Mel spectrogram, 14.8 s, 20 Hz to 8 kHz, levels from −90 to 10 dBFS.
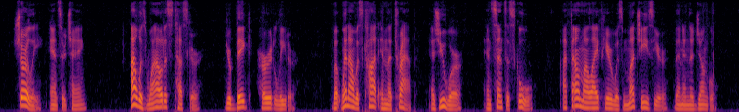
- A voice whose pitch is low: Yes, low, 130 Hz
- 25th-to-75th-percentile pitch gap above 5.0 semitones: Yes, wide, 5.6 semitones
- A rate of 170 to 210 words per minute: No, average, 160 wpm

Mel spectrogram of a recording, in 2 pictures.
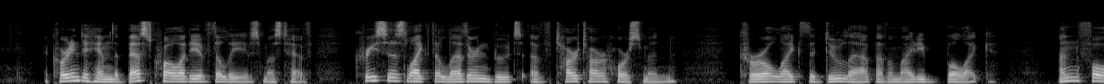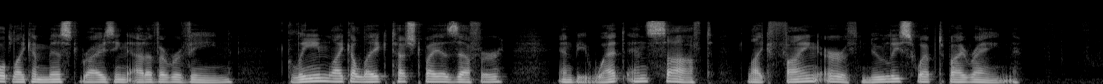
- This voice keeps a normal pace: Yes, average, 150 wpm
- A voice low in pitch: Yes, low, 120 Hz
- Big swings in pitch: No, average, 3.1 semitones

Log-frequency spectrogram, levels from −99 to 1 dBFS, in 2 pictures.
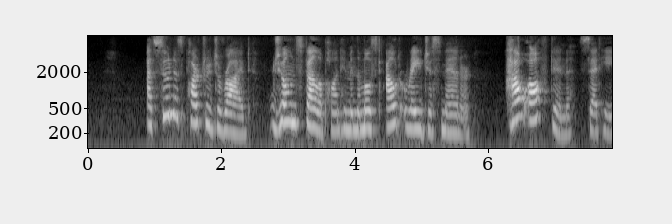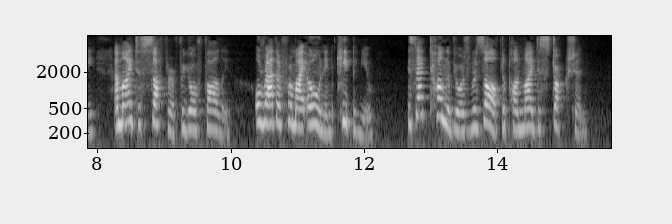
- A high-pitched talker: Yes, high, 245 Hz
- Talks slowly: No, average, 160 wpm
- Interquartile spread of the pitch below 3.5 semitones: No, average, 5.0 semitones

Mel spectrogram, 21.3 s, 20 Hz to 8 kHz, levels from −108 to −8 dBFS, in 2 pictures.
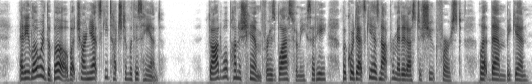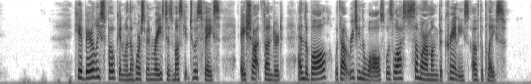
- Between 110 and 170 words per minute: No, average, 185 wpm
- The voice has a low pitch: No, high, 200 Hz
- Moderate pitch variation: Yes, average, 4.1 semitones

